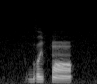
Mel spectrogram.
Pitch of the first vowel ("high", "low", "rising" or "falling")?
high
